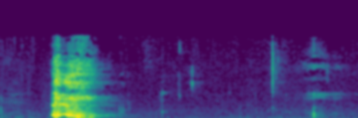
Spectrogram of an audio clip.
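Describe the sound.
A single rough throat clearing during a Bible reading: one loud, raspy burst under a second long, followed by a few faint mouth clicks and soft noises.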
